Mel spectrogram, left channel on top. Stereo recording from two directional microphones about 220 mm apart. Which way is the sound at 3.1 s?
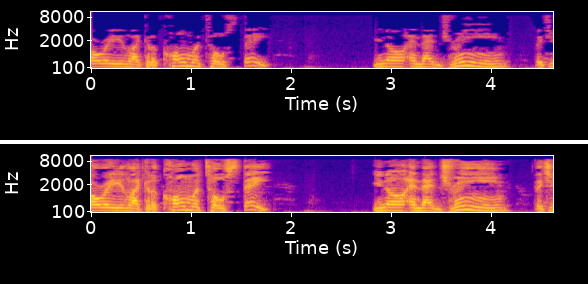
15° right (ahead or behind).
